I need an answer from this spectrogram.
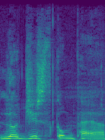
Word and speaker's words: Logist Compare: Is it Logist? How do you pronounce it? Logist Compare. Logist Compare. Needs a French accent, actually, doesn't it? Logist Compare. Italian. It does, or an Italian accent, Italian even better.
